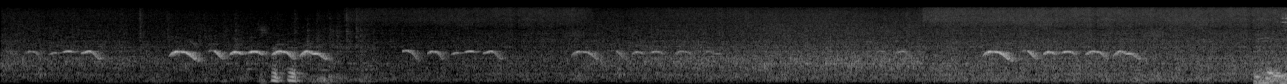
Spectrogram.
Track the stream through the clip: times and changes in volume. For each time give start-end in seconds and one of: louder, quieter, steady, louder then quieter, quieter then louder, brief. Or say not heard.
0.0-12.8 louder.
